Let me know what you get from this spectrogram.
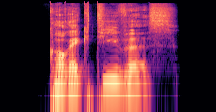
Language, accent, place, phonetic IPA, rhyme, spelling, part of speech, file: German, Germany, Berlin, [kɔʁɛkˈtiːvəs], -iːvəs, korrektives, adjective, De-korrektives.ogg
- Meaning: strong/mixed nominative/accusative neuter singular of korrektiv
